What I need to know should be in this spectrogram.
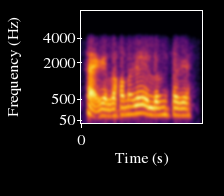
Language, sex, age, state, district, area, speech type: Assamese, male, 18-30, Assam, Dibrugarh, urban, conversation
